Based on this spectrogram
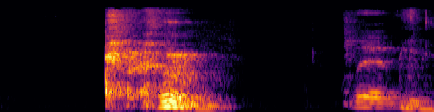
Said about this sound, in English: I wanted to cough to it in case you want to edit that out. Or you can leave it in so we can talk about how you wanted to edit it out.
